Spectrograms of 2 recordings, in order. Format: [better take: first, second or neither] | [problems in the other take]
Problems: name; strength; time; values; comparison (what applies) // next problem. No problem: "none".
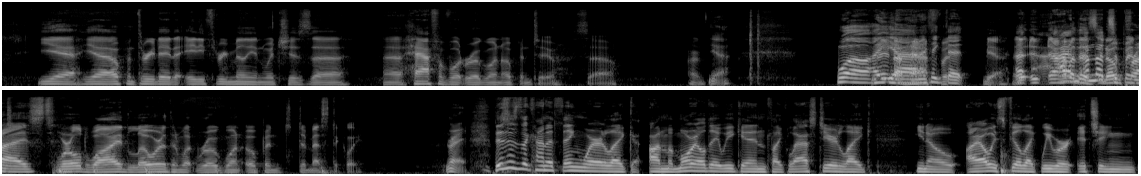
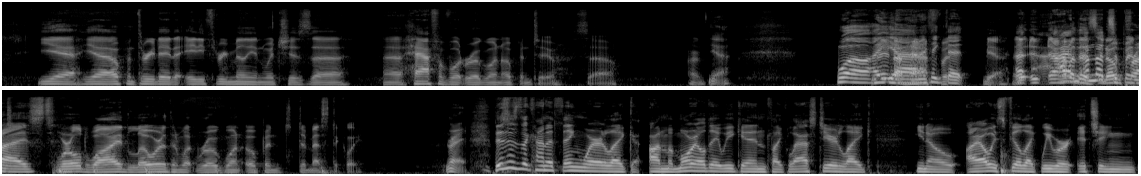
second | keyboard typing; faint; at 7.5 s; peak 15 dB below the speech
